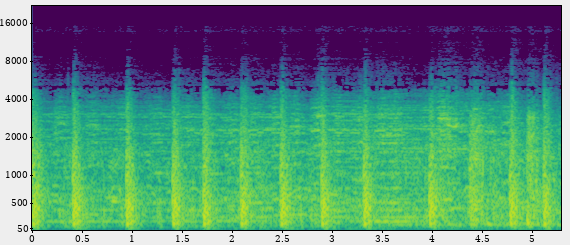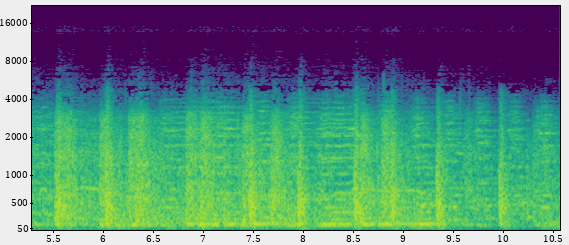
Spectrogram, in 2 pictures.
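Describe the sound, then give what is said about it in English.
Rifle gunfire in a dramatised attack on a wagon train: many sharp, loud bangs repeating in a fairly steady, rapid rhythm over a dense, continuous background. “After the first sudden burst of firing, however, the attackers retreated behind the many boulders that lined the trail.”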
